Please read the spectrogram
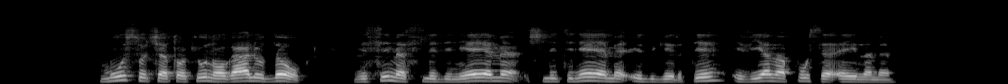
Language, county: Lithuanian, Vilnius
